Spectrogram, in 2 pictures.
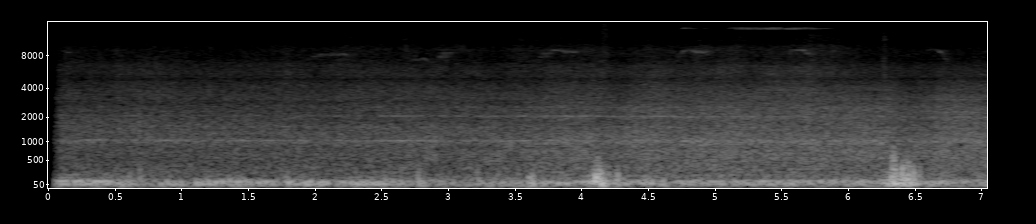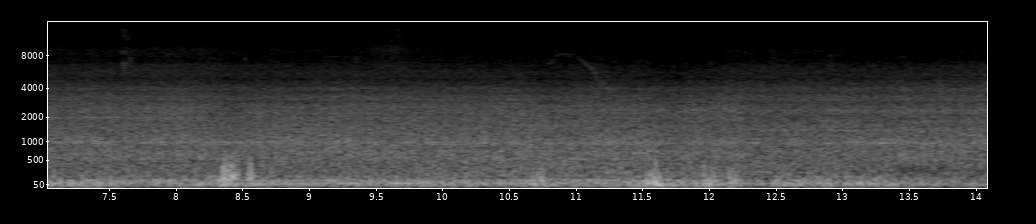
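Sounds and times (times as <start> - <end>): diesel locomotive rumble: 0.0 - 14.0.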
